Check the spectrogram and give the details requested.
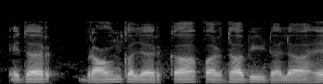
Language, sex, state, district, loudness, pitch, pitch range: Kumaoni, male, Uttarakhand, Uttarkashi, -23 LUFS, 110 Hz, 110-115 Hz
